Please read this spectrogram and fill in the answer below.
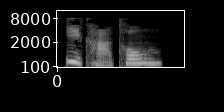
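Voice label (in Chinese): "一卡通", Mandarin Chinese; hsk; chinese-flashcards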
